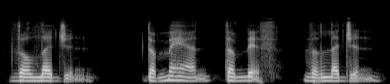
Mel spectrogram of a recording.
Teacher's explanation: you don't have to say the D if you just say the legend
